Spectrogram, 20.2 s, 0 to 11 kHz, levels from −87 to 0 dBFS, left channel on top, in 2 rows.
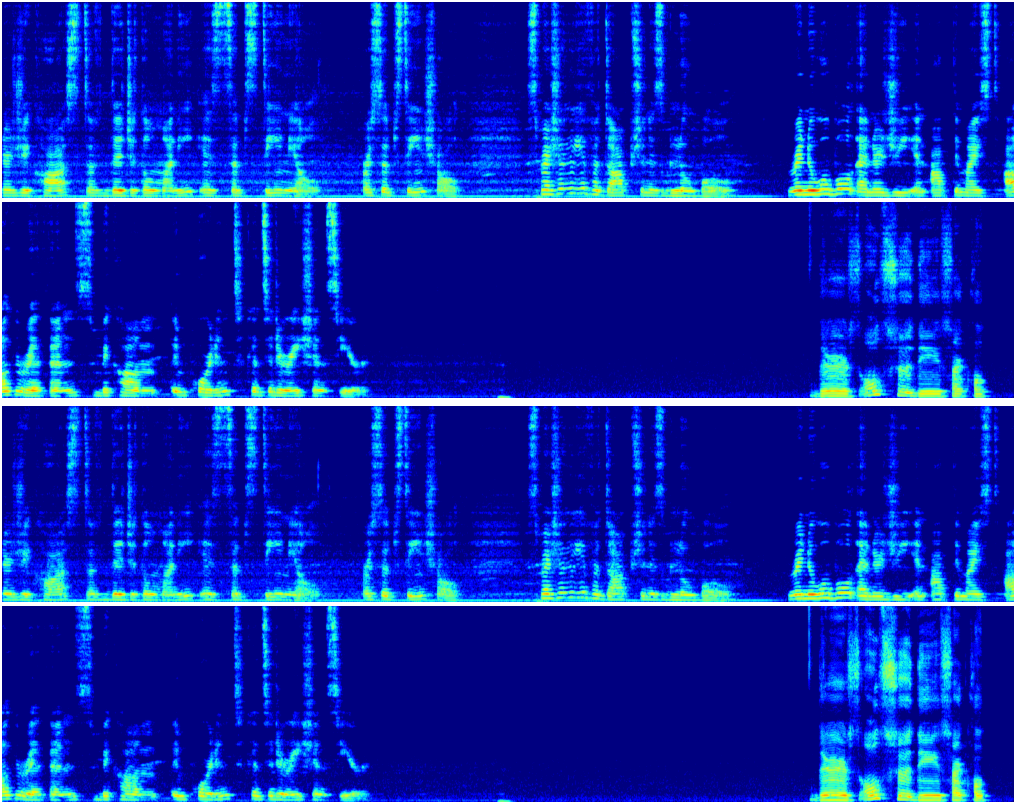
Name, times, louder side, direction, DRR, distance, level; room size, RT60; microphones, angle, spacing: voice 1, 0.0-7.3 7.9-13.8, left 4 dB, 25° left, 0.6 m, -33 dB
voice 2, 18.2-19.9, right 3 dB, 70° right, 0.8 m, -31 dB
2.3 x 2.2 x 3.1 m
head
